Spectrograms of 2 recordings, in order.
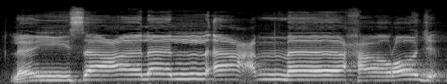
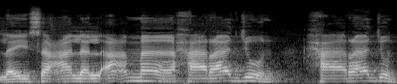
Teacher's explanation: huruf ra yang berbaris di atas kena baca tebal · Shown in: first take · ha, bahagian pertama huruf ra yang perlu kita baca tebal Iaitulah huruf ra yang berbaris fathah atau pembaris atas. · Term: tafkhim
